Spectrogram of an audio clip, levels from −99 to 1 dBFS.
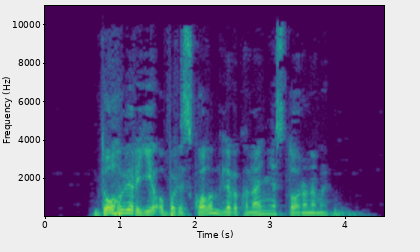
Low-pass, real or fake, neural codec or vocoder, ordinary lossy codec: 9.9 kHz; real; none; AAC, 32 kbps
